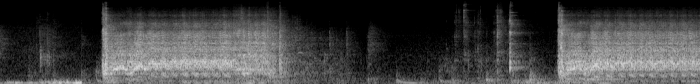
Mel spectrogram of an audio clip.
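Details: 1960s Chevy V8 muscle car first start after many years sitting, old fuel drained, fresh 91 octane with Sea Foam added: short crank, then a loud lumpy bark that dies and refires; runs, distributor still needs tightening.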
